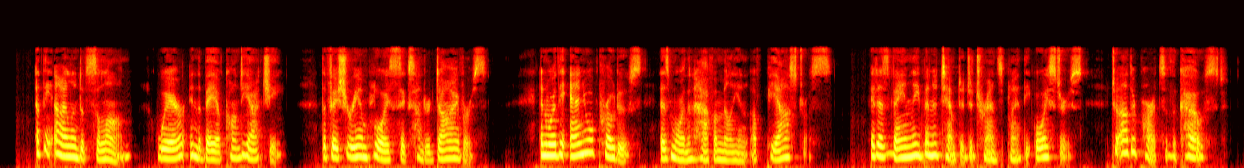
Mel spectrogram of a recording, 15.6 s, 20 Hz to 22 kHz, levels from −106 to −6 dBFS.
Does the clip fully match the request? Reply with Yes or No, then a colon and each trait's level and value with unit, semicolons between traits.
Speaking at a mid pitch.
No: high, 210 Hz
